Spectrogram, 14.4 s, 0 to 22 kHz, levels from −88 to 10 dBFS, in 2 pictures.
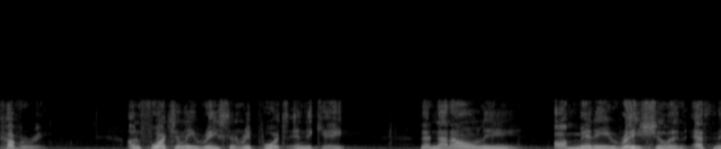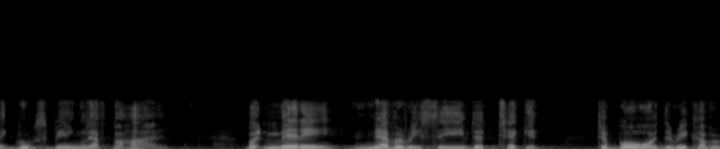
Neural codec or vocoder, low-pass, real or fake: none; 7.2 kHz; real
